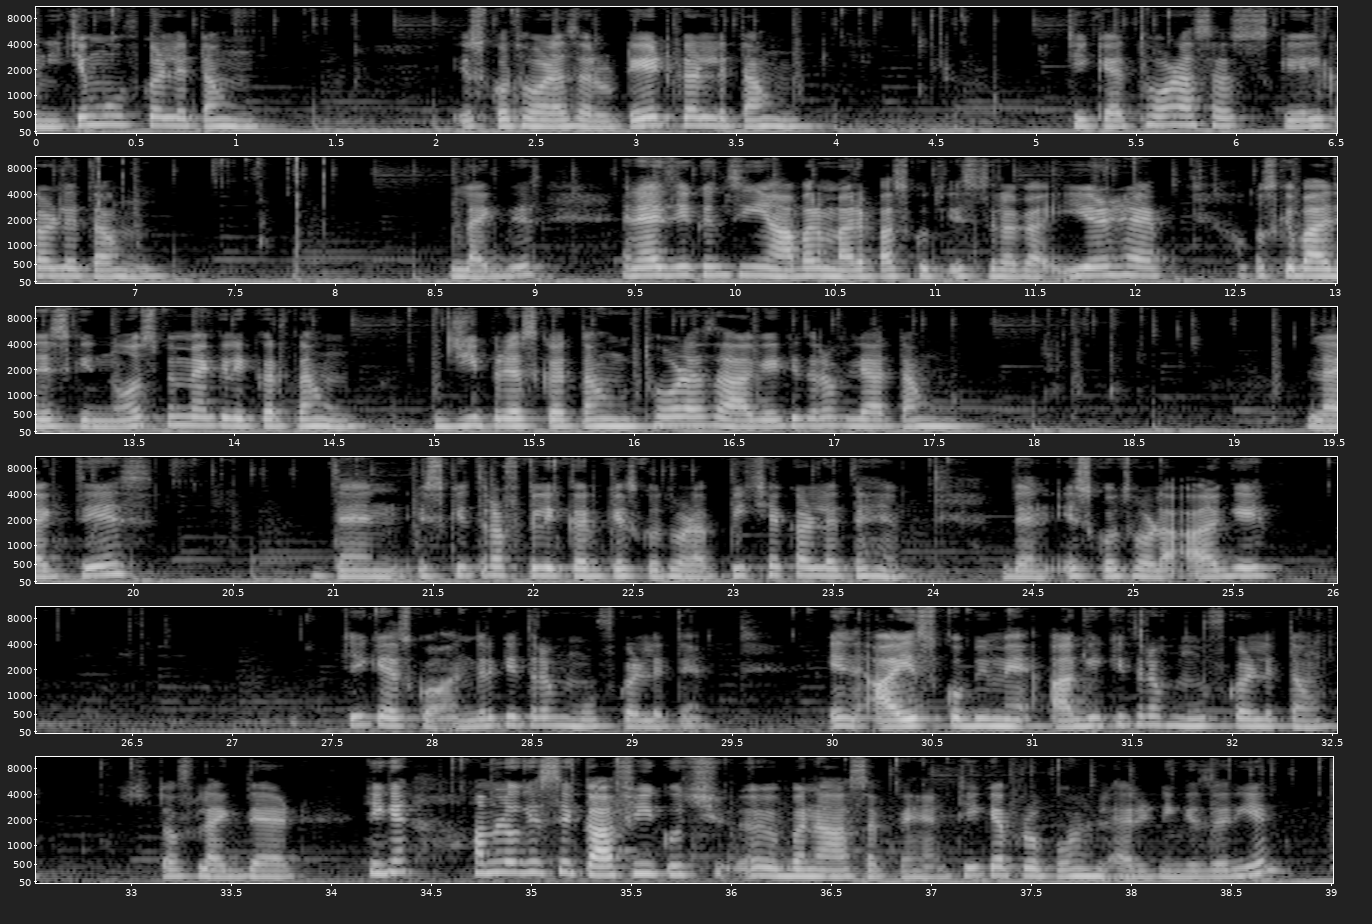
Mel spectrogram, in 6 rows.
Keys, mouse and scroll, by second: 0.4 g, 2.2 click, 2.7 r, 4.5 s, 5.7 s, 6.7 s, 7.7 Tab, 8.1-11.7 middle drag, 11.9 Tab, 12.2 middle click, 14.0 middle click, 15.0 g, 18.4 Tab, 18.8 middle click, 19.8 Tab, 20.4 click, 21.6 middle click, 22.1 g, 24.6 g, 26.2 g, 26.6 g, 27.3 middle click, 27.7 g, 28.5 middle click, 30.6 shift+click, 31.0 middle click, 31.3 g, 33.0 Tab, 33.2-34.3 middle drag, 34.8 g, 35.0 Tab, 35.3 g, 36.8 g, 37.6 Tab, 37.8-38.6 middle drag, 38.7 Tab, 38.9 Tab.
